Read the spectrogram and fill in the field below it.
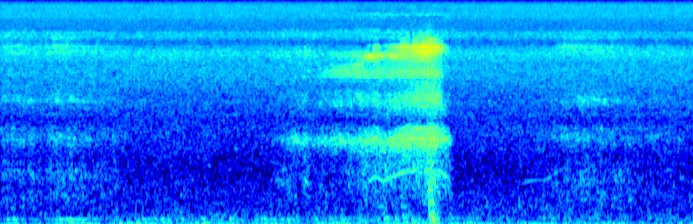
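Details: Sleeping pug Barney, worn out, lets out one long snore that builds into a raspy, faintly whistling breath, set against low, steady background hum.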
